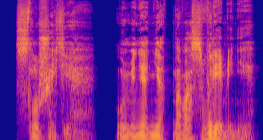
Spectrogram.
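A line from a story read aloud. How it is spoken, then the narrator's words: Hissing. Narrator (Russian): зашипел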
